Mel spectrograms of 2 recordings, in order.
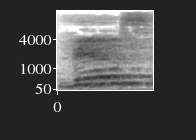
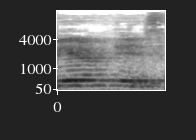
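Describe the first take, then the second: First: The two words are joined into one short word. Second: The two words are said separately and fully.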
